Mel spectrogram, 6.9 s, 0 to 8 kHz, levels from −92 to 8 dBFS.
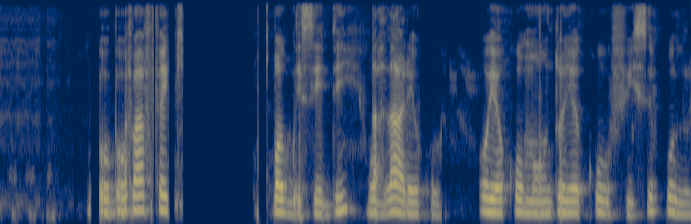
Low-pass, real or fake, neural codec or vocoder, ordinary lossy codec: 7.2 kHz; fake; codec, 16 kHz, 16 kbps, FunCodec, trained on Chinese and English, 50 frames a second; none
